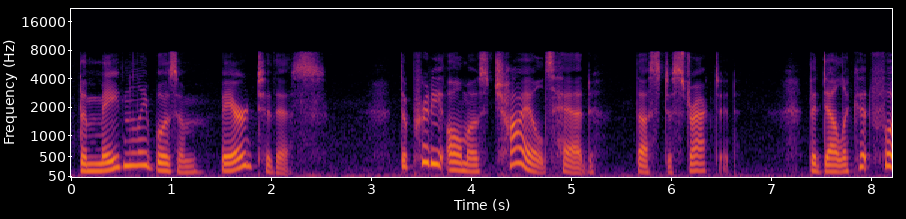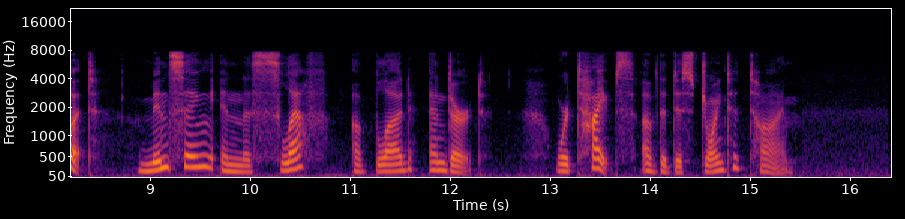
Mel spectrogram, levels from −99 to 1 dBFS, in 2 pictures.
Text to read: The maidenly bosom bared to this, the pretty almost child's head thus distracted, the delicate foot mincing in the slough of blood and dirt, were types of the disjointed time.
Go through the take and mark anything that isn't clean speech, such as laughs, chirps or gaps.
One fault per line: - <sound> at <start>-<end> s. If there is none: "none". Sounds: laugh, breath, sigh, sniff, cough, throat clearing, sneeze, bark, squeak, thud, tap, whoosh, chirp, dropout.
none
